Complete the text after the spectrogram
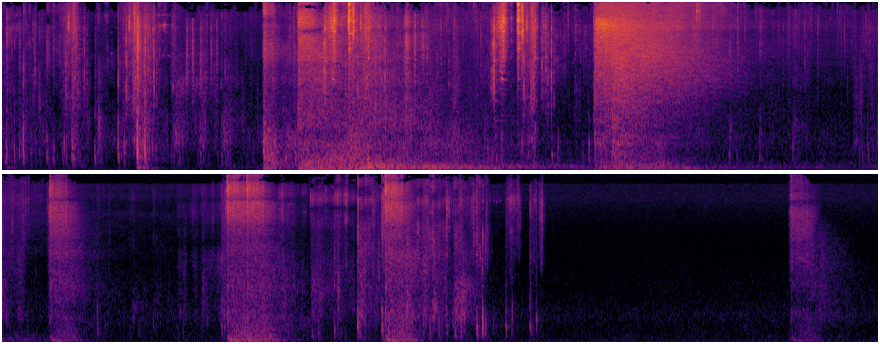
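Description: Footsteps run quickly across hard ground.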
